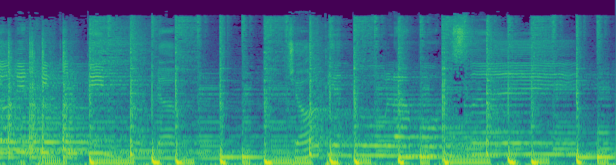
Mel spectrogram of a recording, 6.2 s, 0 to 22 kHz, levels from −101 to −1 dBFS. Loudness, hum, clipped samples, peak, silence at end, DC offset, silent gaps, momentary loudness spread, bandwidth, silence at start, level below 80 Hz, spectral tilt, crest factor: -18 LUFS; none; under 0.1%; 0 dBFS; 0 s; under 0.1%; none; 3 LU; 15.5 kHz; 0 s; -20 dBFS; -5 dB/octave; 16 dB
